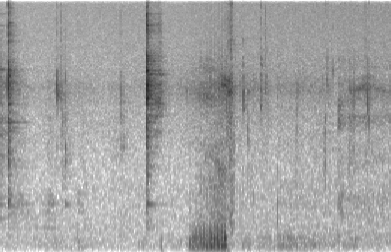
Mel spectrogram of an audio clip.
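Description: A single sharp clink of a spoon about two seconds in, then a short low rumbling sound as the finished pan gravy is tasted from the spoon. Faint small ticks of utensils lie between.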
